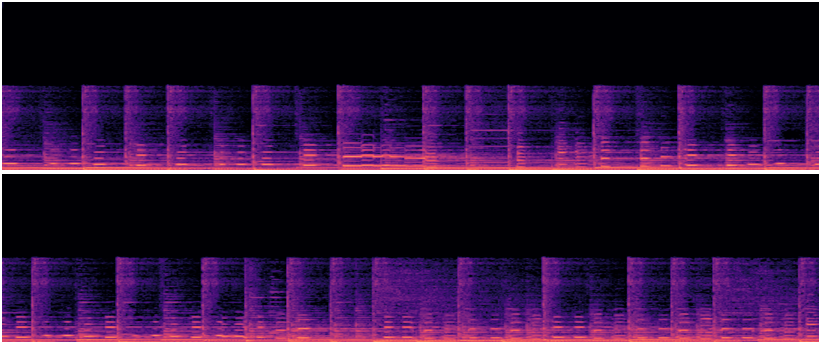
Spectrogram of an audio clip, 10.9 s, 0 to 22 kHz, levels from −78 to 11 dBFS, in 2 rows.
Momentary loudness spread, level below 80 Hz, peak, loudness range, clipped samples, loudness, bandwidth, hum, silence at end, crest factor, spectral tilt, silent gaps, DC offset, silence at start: 4 LU; -24 dBFS; 0 dBFS; 1 LU; under 0.1%; -17 LUFS; 11.5 kHz; none; 0 s; 16 dB; -6 dB/octave; none; under 0.1%; 0 s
